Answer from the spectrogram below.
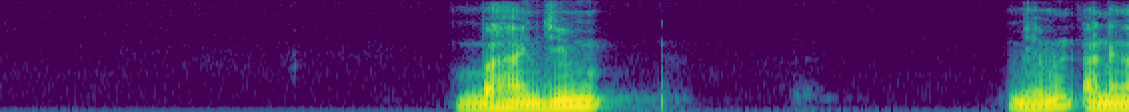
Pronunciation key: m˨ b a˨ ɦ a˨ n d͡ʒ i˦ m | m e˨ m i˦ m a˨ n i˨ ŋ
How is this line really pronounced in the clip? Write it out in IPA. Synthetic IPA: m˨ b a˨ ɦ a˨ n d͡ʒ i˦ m | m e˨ m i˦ n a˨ n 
